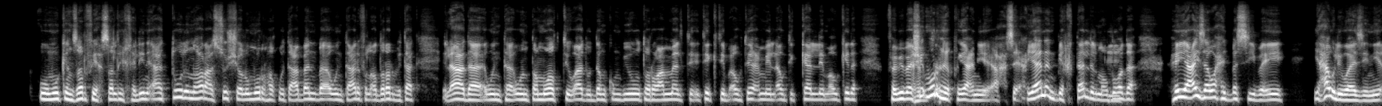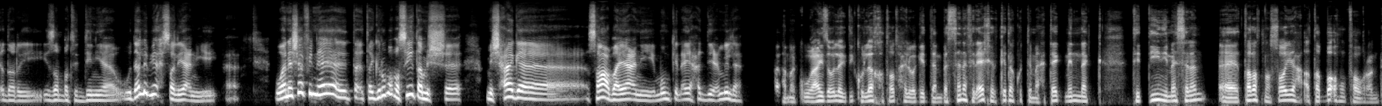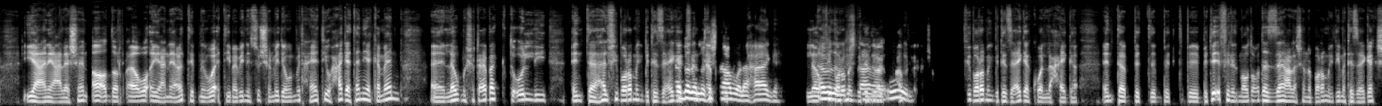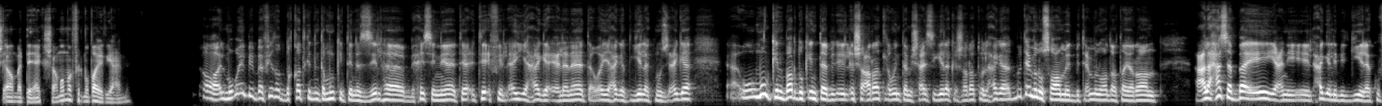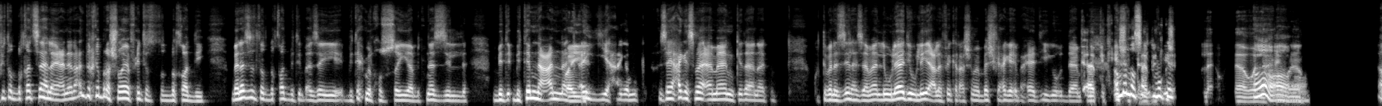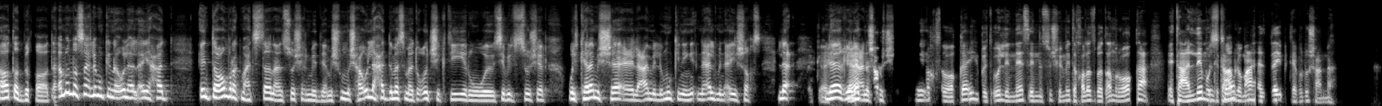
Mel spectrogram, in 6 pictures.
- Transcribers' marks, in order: in English: "السوشيال"; in English: "السوشيال ميديا"; unintelligible speech; in English: "أبلكيشن"; in English: "أبلكيشن"; in English: "السوشيال ميديا"; in English: "السوشيال"; unintelligible speech; in English: "السوشيال"; in English: "السوشيال ميديا"
- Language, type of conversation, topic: Arabic, podcast, إيه نصايحك لتنظيم الوقت على السوشيال ميديا؟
